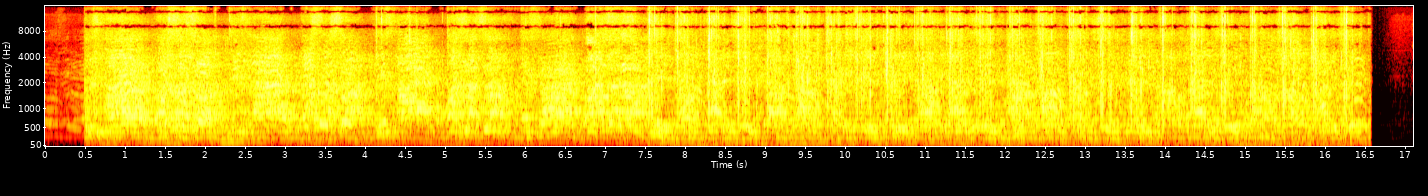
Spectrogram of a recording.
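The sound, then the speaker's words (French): A large crowd chants slogans at a banned pro-Palestinian protest in Lyon: loud, massed voices shouting continuously, with a strongly rhythmic, pulsing beat in the second half. “De nombreux slogans ont été scandés, comme Israël assassin ou encore Palestine vaincra. Regardez.”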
